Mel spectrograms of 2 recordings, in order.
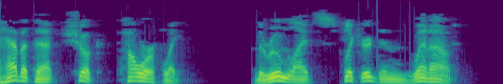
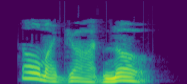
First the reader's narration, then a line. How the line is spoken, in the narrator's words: Harry moaned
